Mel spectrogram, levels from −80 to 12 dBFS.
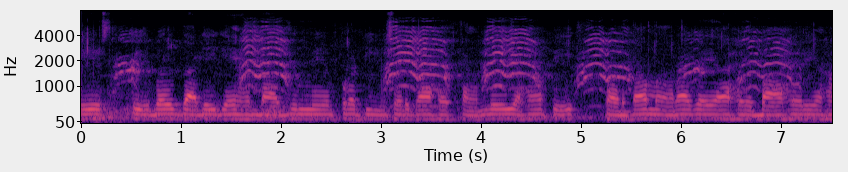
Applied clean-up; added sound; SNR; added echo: none; Thunderstorm; 8 dB; reverberation time 0.4 s.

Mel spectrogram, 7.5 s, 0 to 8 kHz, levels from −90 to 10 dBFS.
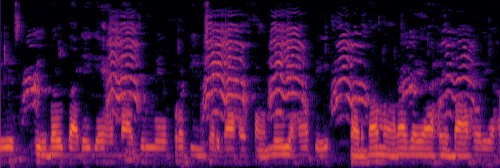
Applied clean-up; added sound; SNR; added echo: classical method WPE with log-MMSE.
